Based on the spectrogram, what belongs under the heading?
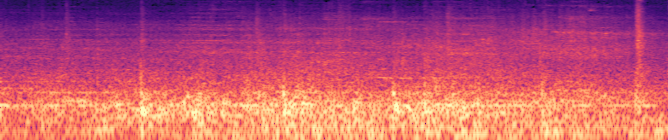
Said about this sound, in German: Nur noch wenige Menschen steigen aus den Zügen.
